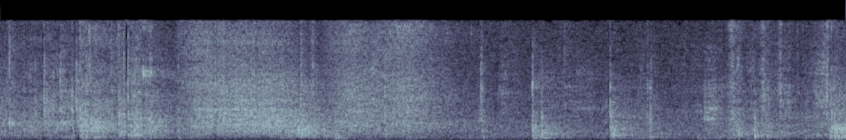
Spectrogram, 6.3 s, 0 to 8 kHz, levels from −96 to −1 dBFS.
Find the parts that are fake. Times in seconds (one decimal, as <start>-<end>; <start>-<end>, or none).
1.4-2.6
